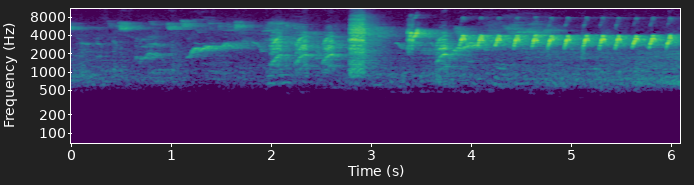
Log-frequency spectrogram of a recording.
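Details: Ashy drongo singing: varied whistles and short rising notes, one loud scratchy burst, then a fast even series of about a dozen sharp repeated notes.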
